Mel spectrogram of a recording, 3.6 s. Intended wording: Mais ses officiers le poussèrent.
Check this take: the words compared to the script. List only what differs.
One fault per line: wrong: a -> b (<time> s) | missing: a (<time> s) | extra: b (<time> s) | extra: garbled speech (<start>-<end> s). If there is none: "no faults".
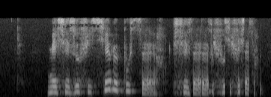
extra: garbled speech (2.3-3.5 s)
